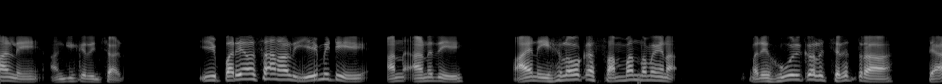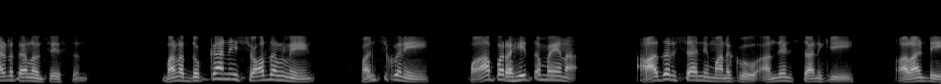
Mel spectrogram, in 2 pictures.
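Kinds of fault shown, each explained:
Packet loss with pitch repetition: at 6.38 s, 20 ms of speech is missing, which points to one lost packet. The receiver fills it by repeating the last pitch period, so you hear a brief held buzz rather than the silent gap of a plain dropout.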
